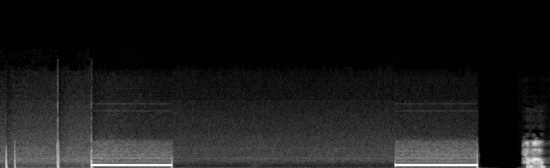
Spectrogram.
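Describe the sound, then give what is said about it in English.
A telephone call is dialed and rings: a few sharp clicks come first, then two long, steady ringback tones separated by a quiet gap, with a brief voice answering at the very end. “Okay, I'm going to dial his number right now.”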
